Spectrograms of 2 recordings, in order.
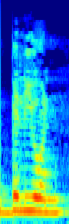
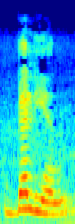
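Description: First: بليون with a long "yoon"; wrong pronunciation. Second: بليون as "BEL-yen", falling; low, clear بليون with no o; correct English pronunciation. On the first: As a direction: say "bel-YOON", the O sounded. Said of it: "مين العبيط اللي بيقول بليون". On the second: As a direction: model "BIL-yn", ending reduced. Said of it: "اسمه". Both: Shown as a demonstration.

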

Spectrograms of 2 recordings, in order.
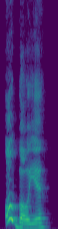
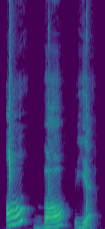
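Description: First: Said in the usual way. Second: "O, bo, je" as three separate syllables. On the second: Shown as a demonstration. Teacher leading a reading drill, "O, bo, je" split apart. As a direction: say "O", "bo", "je" with gaps between. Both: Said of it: "Ćwiczmy dalej".

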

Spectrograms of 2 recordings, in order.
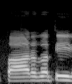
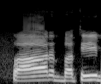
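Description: First: ਪਾਰਬਤੀ changed to "paar-va-tee"; quick ਪਾਰਬਤੀ with a loose V for B; mistaken V sound. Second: ਪਾਰਬਤੀ with B, lips joined; ਪਾਰਬਤੀ as "paar-ba-tee"; clear B sound. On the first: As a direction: say ਪਾਰਬਤੀ with V, as the wrong version. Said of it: "ਪਾਰਬਤੀ ਨਹੀਂ ਬੋਲਣਾ". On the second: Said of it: "ਬੱਬੇ ਨਾਲ". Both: Shown as a demonstration.

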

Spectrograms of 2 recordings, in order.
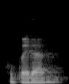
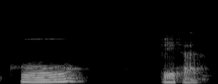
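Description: First: Said in the usual way. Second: "Cooperar" muy lento, alargando co y con pausa antes del resto; sílabas separadas. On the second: Shown as a demonstration. ("Cooperar" lentísimo, dividido en sílabas) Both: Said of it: "tenía que separarlo".

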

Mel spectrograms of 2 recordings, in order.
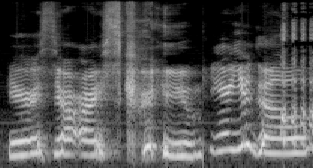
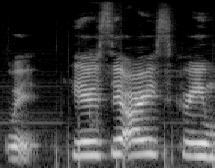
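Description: First: Slow, beaming and higher; big smile voice. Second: Said in the usual way. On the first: Shown as a demonstration. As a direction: serve it with an exaggerated grin. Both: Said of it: "my smile's not big enough".

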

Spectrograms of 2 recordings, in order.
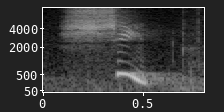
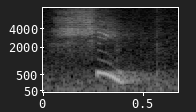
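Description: First: "Sheep" said whole, sharply higher; blended word. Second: "Sheep" said whole, higher and softer; blended word. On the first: Teacher blending sheep for children. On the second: Teacher modelling the blended word sheep. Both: Shown as a demonstration. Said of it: "We can hear the E sound".

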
